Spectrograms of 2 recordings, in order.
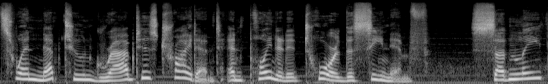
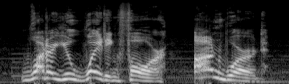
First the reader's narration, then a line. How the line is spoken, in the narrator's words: boomed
